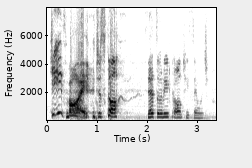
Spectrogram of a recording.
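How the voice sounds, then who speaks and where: A woman's voice: high voice, big pitch swings, a little slow, pushed and bright, dry recording. A woman co-hosting a livestream in casual banter, blunt, sweary and emphatic. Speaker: livestream co-host.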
